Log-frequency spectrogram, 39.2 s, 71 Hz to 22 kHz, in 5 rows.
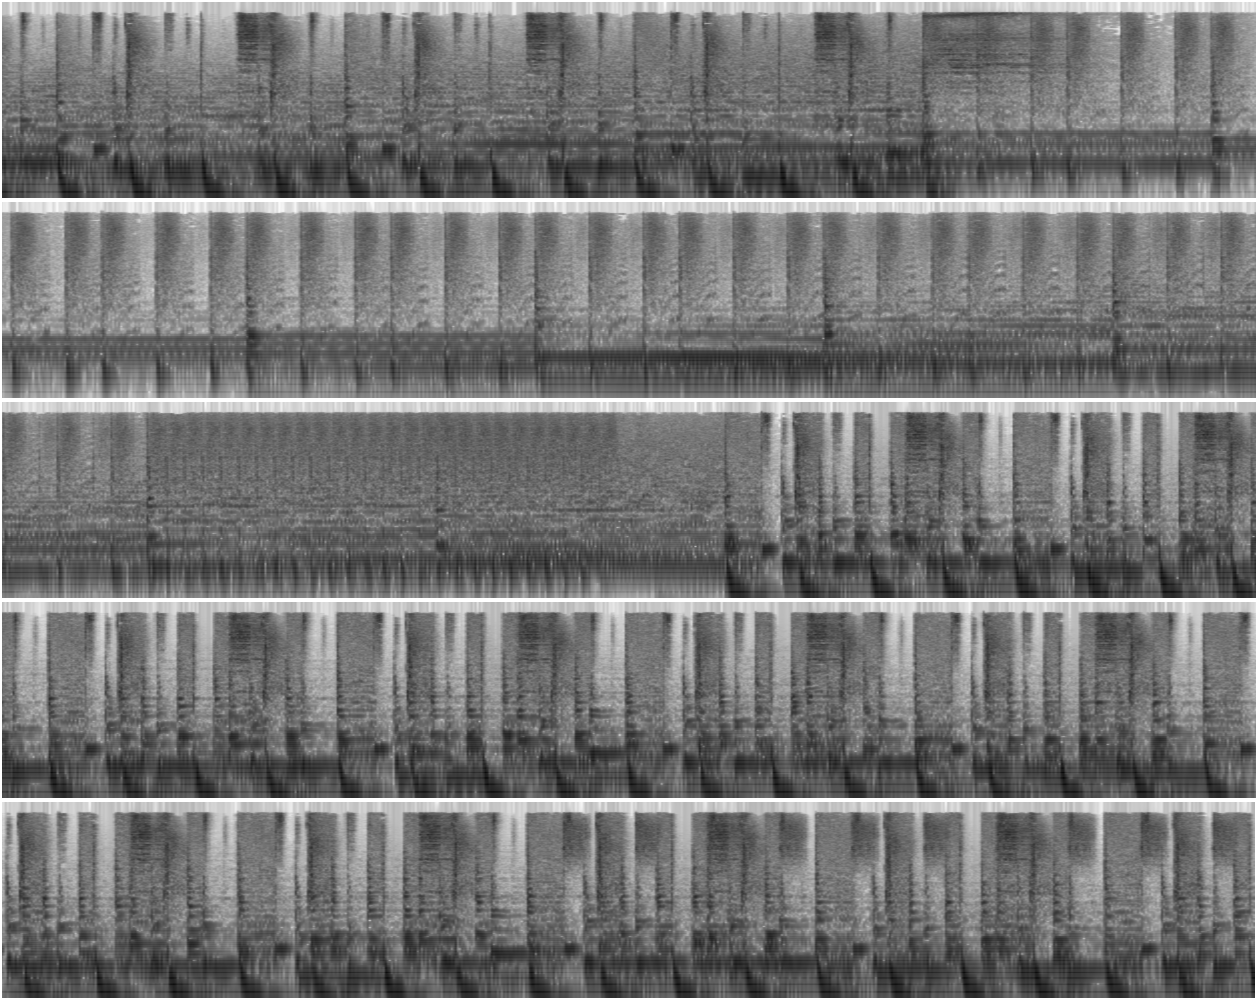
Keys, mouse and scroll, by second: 0.3-1.6 scroll down 2, 4.8 click, 6.5 click, 8.2 5, 9.3 click, 10.9 middle click, 12.0 click, 13.4 click, 15.2 click, 16.4 click, 17.7 click, 18.6 click, 20.1 click, 21.4 1, 21.7 4, 22.5 0, 23.1 click, 26.0 click, 26.8 click, 27.6 ctrl+click, 28.8 click, 30.2 scroll down 2, 30.8 scroll up 2, 31.0-31.6 scroll down 2, 32.2 click, 33.0 click, 33.5 click, 35.3-36.9 drag, 38.3-39.1 drag.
